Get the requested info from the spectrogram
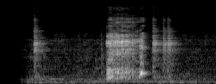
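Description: A person coughs once, loudly, about a second in, with a few short clicks and rustles from a cardboard box being handled just before and after.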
